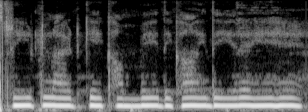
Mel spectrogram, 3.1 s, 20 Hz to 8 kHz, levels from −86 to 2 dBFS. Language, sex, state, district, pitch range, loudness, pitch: Hindi, female, Maharashtra, Washim, 195-205 Hz, -13 LUFS, 200 Hz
